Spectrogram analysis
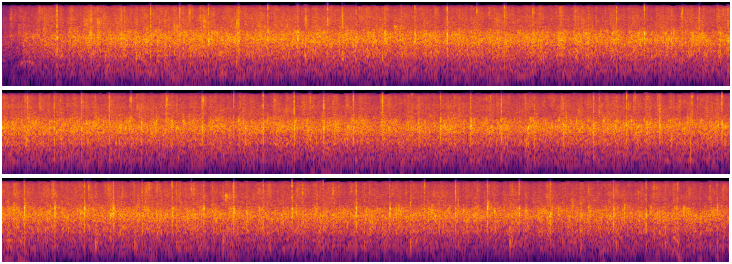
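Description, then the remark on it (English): Sustained, dense applause from a large university audience welcoming and thanking donor Tom Golisano, loud and steady for about twenty seconds with no break, a wash of many hands clapping at once. “We didn't win the Stanley Cup, so you don't have to applaud.”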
